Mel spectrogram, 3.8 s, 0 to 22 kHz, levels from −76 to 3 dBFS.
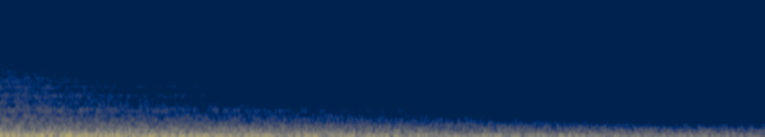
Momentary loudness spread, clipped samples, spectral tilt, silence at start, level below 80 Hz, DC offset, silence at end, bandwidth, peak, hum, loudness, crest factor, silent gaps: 17 LU; under 0.1%; -12 dB/octave; 0 s; -32 dBFS; under 0.1%; 0 s; 2.6 kHz; -16 dBFS; none; -34 LUFS; 14 dB; none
